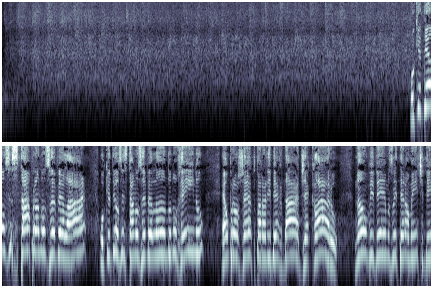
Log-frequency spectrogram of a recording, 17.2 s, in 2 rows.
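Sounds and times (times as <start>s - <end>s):
audience applauding: 0.0s - 9.6s
speech: 8.2s - 17.1s.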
